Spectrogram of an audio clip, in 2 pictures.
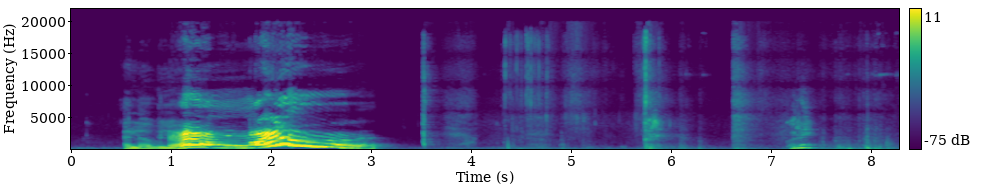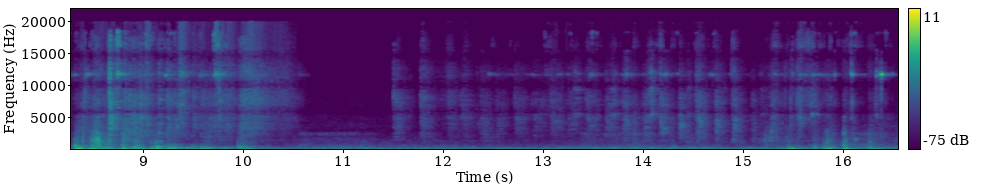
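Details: A Miniature Schnauzer gives a short, wavering howl that rises and falls like spoken syllables, sounding as if saying "I love you".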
